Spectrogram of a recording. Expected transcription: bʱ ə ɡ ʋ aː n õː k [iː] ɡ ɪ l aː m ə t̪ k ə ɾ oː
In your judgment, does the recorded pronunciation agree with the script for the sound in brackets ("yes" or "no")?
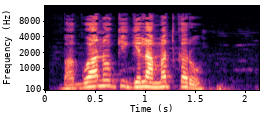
yes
